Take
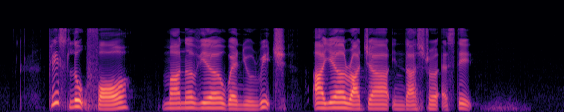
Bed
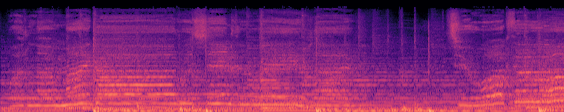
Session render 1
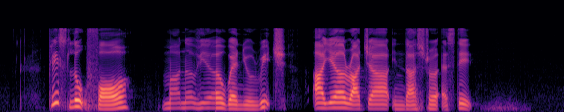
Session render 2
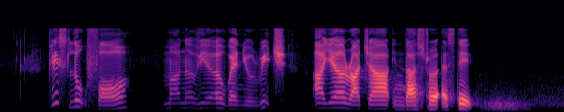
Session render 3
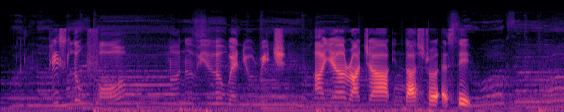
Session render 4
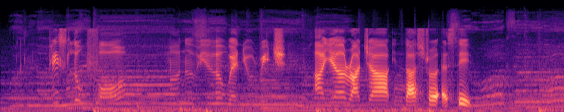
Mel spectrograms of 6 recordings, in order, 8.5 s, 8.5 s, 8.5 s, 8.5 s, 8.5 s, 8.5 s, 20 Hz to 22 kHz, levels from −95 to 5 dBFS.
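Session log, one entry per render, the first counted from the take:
2.55–3.24 compressor 16:1, threshold -30 dBFS; 3.97–5.93 HPF 380 Hz 6 dB/oct
high-pass sweep 2300 Hz -> 310 Hz, 4.86–7.47
add bed -23.5 dB
gain +12 dB; limiter -2 dBFS, peak gain reduction 1 dB

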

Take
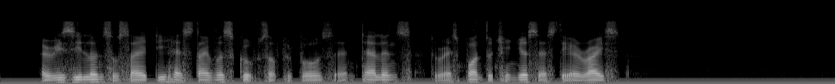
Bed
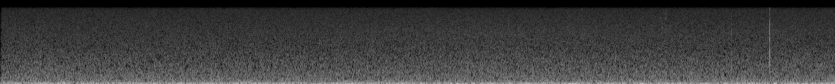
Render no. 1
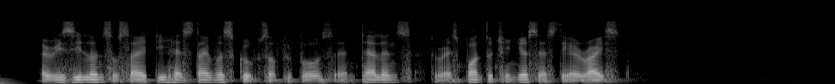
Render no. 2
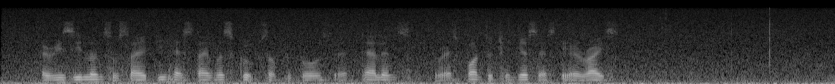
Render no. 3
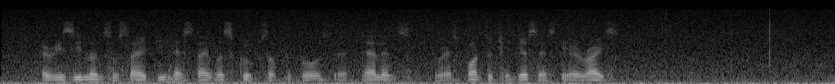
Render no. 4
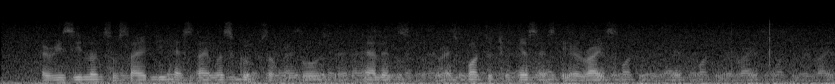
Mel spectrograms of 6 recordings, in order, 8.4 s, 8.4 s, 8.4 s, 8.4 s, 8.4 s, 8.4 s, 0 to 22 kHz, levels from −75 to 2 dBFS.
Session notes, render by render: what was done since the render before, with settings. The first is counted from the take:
de-hum 50 Hz, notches 5
add bed -6.5 dB
gain -3.5 dB
air absorption 80 m; repeats that get brighter 0.766 s, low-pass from 400 Hz, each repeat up 2 oct, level -6 dB

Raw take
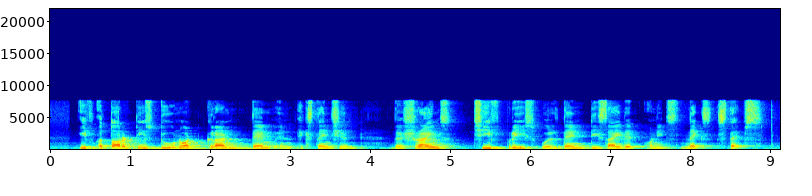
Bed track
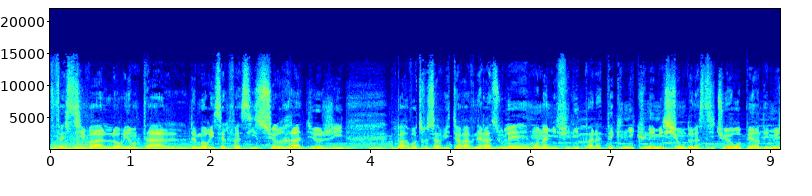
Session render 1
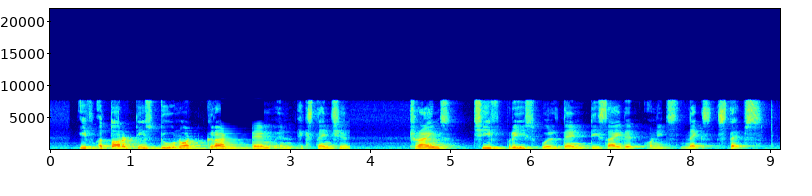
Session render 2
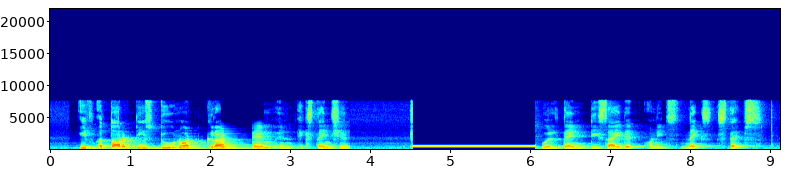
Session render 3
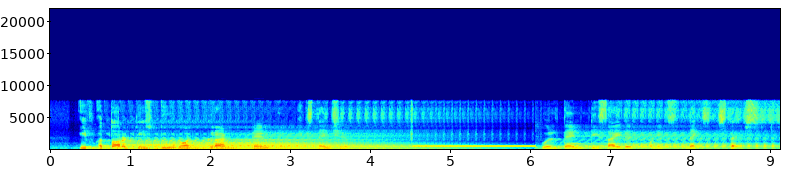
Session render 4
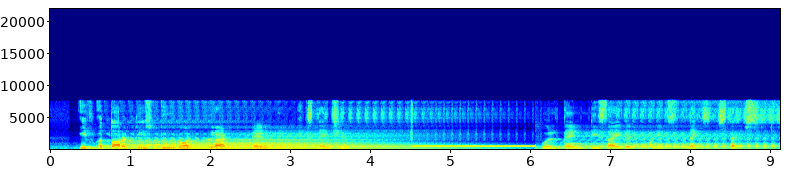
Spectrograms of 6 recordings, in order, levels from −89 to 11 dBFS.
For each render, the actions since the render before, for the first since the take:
2.13–2.68 monotone LPC vocoder at 8 kHz 250 Hz; 3.75–4.51 room tone; 6.36–8.31 low shelf 190 Hz -9 dB
4.53–6.07 bleep 528 Hz -24 dBFS
swelling echo 0.101 s, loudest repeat 5, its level -13.5 dB
gain -2 dB

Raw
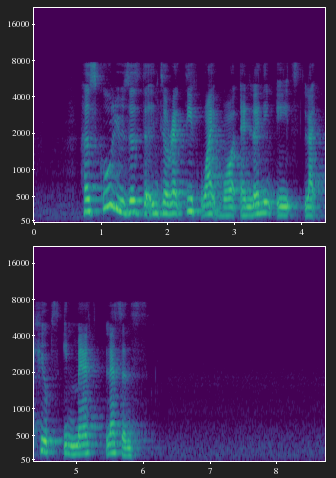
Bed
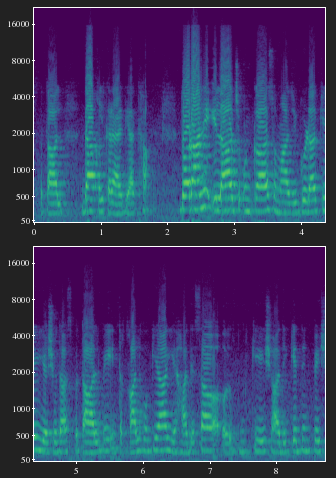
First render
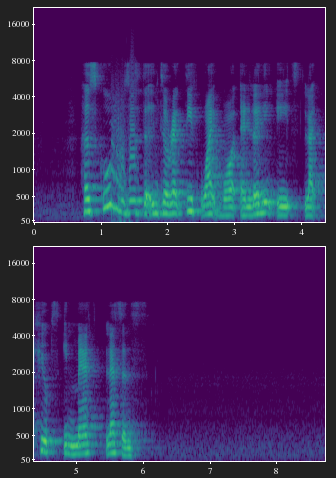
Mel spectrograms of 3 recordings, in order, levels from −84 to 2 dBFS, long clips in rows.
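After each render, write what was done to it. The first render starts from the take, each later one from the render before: 1.15–1.56 overloaded stage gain 27.5 dB; 3.03–3.68 flutter echo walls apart 10.9 m, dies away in 0.34 s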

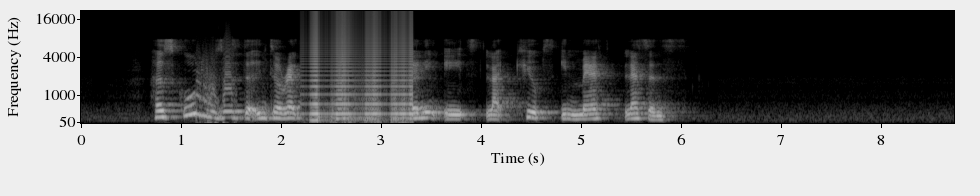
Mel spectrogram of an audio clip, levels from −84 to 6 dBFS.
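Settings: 2.19–3.32 sample sorter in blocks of 128 samples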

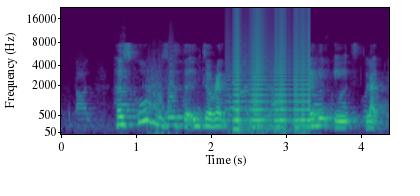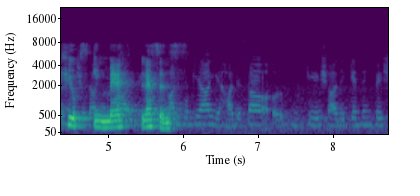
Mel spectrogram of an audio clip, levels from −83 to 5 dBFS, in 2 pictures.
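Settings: add bed -20 dB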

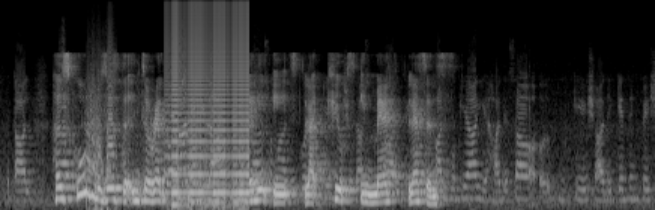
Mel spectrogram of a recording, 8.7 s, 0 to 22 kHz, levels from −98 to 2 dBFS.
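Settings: limiter -20.5 dBFS, peak gain reduction 9.5 dB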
